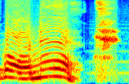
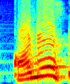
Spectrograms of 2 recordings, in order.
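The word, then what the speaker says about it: honest: ঠিক আছে ভালের মত সরবর্ণ ঠিক আছে তারপরে অনেস্ট অনেস্ট ম্যান অনেস্ট ম্যান ও উচ্চারণ এখানে সাইলেন্ট ওকে তারপরে দেখ এই শব্দটা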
